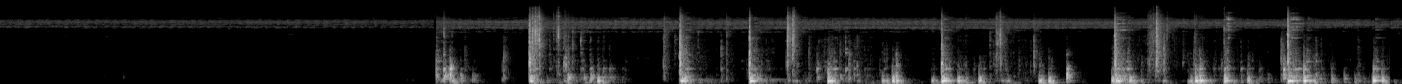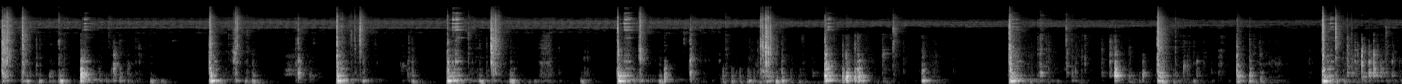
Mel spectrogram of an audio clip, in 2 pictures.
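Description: A hatchet chopping into an upright block of wood, hewing its sides, with sharp blows coming irregularly about one to two a second from about four seconds in. A steady high chirring of insects runs behind the blows.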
